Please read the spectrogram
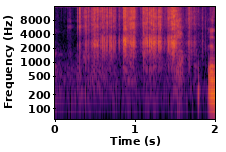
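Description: Styrofoam ball rubbing and crackling as it is rolled and pressed under the palm against the tabletop to shape it into an oval. The sound is a scratchy run of small irregular crackles that starts after a brief quiet moment.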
